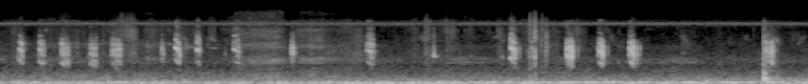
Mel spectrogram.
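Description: Birds calling: a quick run of short, sharp calls, about five a second, then scattered calls, with another quick cluster about five seconds in. A steady low rumble runs underneath.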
